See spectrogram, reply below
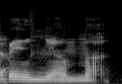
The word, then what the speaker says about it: Wembanyama: So realistically, do you guys think that the Pacers are in the Victor Wembanyama sweepstakes? Did I say it right? – Yeah, yeah, you said okay. it. Yeah, Wembanyama.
